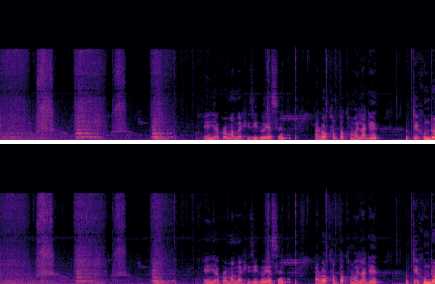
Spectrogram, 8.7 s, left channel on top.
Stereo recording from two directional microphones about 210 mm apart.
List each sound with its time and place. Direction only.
0.0 s a sound: 25° left (ahead or behind)
3.0 s wild animals: 20° left (ahead or behind)
4.1 s speech: 20° left (ahead or behind)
